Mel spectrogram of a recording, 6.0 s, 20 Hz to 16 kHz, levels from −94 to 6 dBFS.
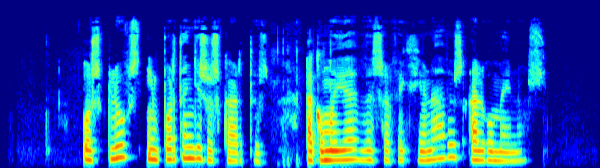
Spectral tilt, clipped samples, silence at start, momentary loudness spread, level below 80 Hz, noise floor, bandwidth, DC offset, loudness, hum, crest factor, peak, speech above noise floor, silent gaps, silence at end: -5.5 dB/octave; under 0.1%; 0.85 s; 13 LU; -72 dBFS; -62 dBFS; 10.5 kHz; under 0.1%; -22 LUFS; none; 22 dB; 0 dBFS; 40 dB; none; 0.6 s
